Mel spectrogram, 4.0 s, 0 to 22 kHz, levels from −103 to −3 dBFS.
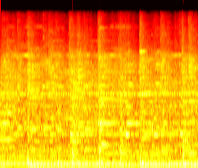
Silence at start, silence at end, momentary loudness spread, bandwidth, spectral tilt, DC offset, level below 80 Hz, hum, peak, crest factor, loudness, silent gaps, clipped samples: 0 s; 0 s; 2 LU; 15 kHz; -4.5 dB/octave; under 0.1%; -34 dBFS; none; 0 dBFS; 14 dB; -15 LUFS; none; under 0.1%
